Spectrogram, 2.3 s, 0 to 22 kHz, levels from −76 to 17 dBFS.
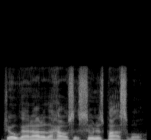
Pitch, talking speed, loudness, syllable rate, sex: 115 Hz, 265 wpm, -16 LUFS, 6.2 syllables/s, male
